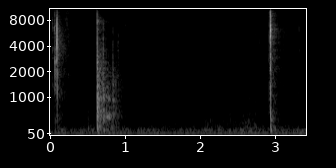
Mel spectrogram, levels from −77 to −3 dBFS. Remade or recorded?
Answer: recorded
